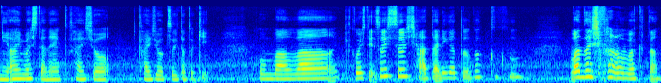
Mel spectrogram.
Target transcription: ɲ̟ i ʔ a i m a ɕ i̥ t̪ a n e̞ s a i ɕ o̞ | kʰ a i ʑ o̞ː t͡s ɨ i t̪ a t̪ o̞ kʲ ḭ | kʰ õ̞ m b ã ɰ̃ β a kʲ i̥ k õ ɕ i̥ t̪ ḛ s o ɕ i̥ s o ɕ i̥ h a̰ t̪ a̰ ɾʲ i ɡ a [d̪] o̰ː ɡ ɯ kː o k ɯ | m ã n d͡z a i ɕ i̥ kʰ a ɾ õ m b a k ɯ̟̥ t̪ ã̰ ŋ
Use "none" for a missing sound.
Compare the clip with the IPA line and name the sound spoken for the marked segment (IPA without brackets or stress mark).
t̪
